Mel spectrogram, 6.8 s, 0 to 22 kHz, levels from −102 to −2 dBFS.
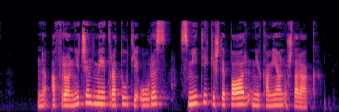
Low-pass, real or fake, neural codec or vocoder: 10.8 kHz; real; none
